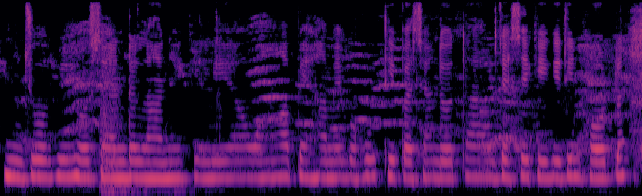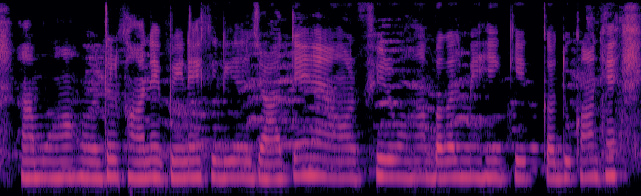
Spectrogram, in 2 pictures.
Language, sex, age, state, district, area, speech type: Urdu, female, 18-30, Bihar, Khagaria, rural, spontaneous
